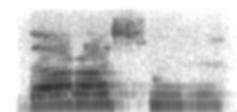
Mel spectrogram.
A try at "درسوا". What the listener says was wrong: لا تقولي الضاد، دا دارسوا، ترقيق الدال عند تفخيم الراء، دارسوا.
